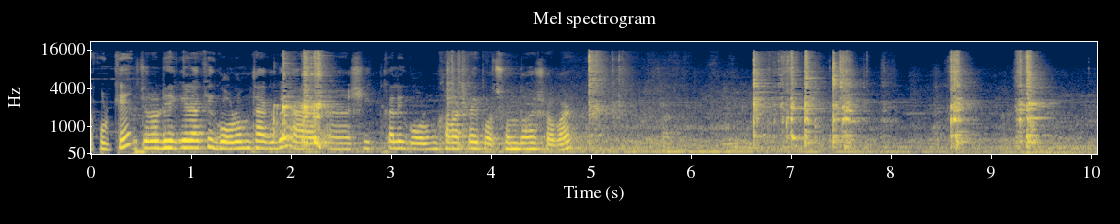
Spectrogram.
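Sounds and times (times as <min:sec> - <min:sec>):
steel pots clanking: 0:00.0 - 0:02.8, 0:03.4 - 0:04.2, 0:06.5 - 0:10.0.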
